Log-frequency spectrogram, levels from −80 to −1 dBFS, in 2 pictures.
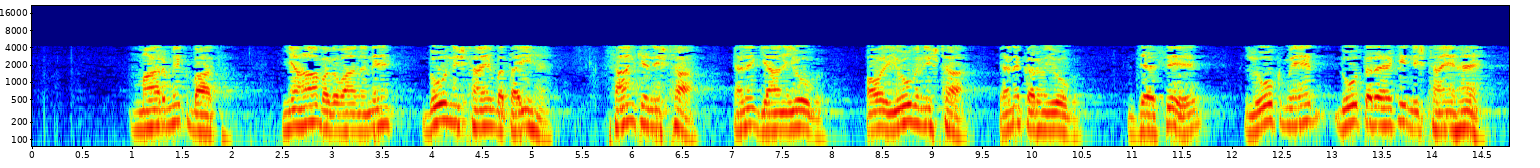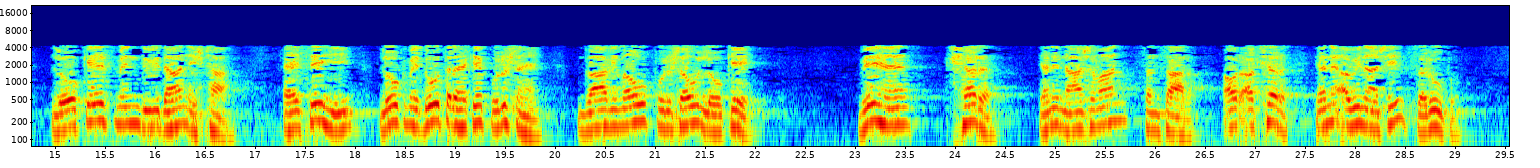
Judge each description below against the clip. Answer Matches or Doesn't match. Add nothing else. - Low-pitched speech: Doesn't match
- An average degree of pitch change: Matches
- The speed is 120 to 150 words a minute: Doesn't match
